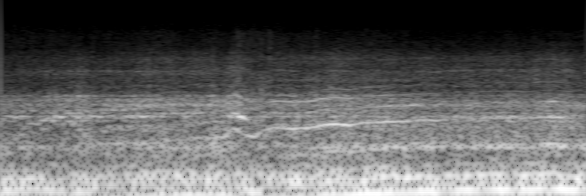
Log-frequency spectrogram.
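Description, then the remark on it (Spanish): An old, cheap car's engine is cranked with the starter and starts, rumbling loudly and steadily, its pitch shifting briefly midway as if revving, with a muffled voice faintly underneath. “A por todas, joder, esto era el starter.”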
